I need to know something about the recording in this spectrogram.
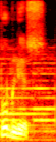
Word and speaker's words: Publius: Este nombre viene del idioma latín, que significa público o del pueblo, y que es una variante del idioma castellano y que se pronuncia Publius.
